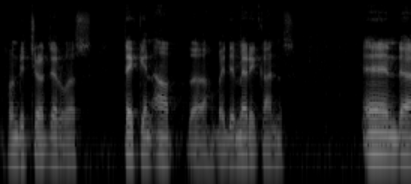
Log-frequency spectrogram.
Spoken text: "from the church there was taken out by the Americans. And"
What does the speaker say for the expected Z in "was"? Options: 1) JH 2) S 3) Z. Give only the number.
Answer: 2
